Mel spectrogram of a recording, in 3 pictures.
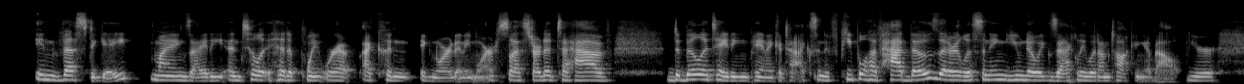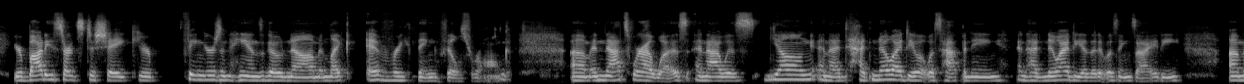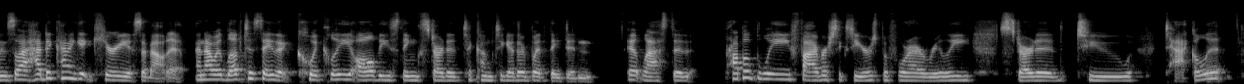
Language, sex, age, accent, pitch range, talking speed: English, female, 30-49, American, 180-225 Hz, 205 wpm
